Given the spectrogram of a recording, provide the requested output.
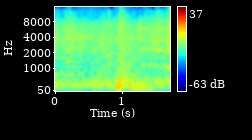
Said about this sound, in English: Oh, hey, it's raining out here. I'm getting wet.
